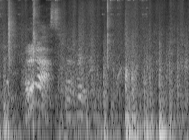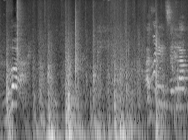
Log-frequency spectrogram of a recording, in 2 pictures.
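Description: Bodies and feet thud on padded mats.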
